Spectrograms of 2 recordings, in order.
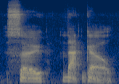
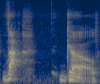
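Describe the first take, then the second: First: The glottal stop in 'that' is light and brief. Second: The glottal stop in 'that' is strong and heavy. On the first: The speaker calls it right. "not more than that" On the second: The speaker calls it wrong. "that would be too much"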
